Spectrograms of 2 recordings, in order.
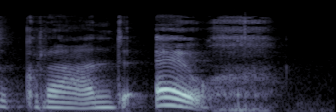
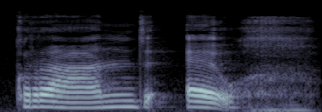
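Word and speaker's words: gwrandewch: It is a command for listen. You pronounce it as grandewch. Grandewch. Grandewch. Repeat after me, grandewch.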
